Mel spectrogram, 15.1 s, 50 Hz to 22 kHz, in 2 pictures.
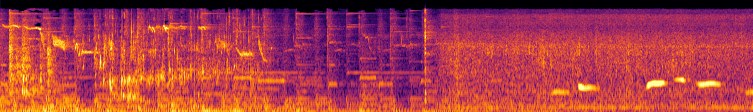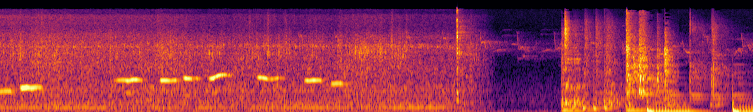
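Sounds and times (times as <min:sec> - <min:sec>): person whistling a tune: 0:05.5 - 0:08.0, 0:08.7 - 0:11.0.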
